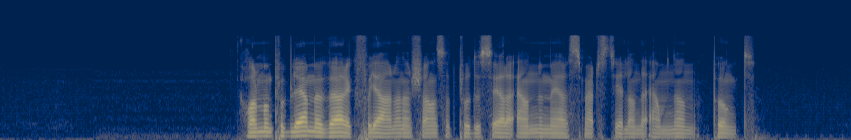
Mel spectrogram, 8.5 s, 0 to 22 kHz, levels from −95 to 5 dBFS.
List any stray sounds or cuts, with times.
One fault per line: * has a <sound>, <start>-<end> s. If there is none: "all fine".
all fine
